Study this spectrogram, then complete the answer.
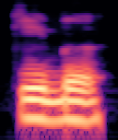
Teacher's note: Qib ada qalqalah ba di sini yang disukunkan, maka harus dibaca pantulan sedikit. Dan dia disebut qalqalah sugra karena dia berada di tengah-tengah kalimat atau di tengah-tengah ayat, ya.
